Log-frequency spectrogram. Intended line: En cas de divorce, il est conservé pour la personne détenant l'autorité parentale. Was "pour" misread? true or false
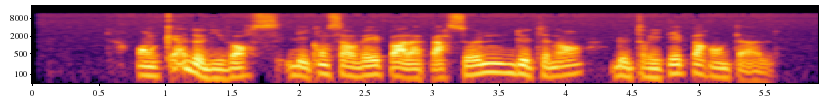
true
